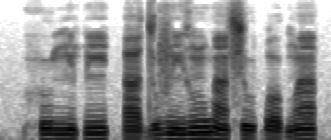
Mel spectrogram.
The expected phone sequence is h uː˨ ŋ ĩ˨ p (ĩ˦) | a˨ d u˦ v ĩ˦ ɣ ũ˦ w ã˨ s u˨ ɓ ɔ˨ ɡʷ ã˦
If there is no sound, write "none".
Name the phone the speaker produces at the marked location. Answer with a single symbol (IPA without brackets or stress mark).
ĩ˦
